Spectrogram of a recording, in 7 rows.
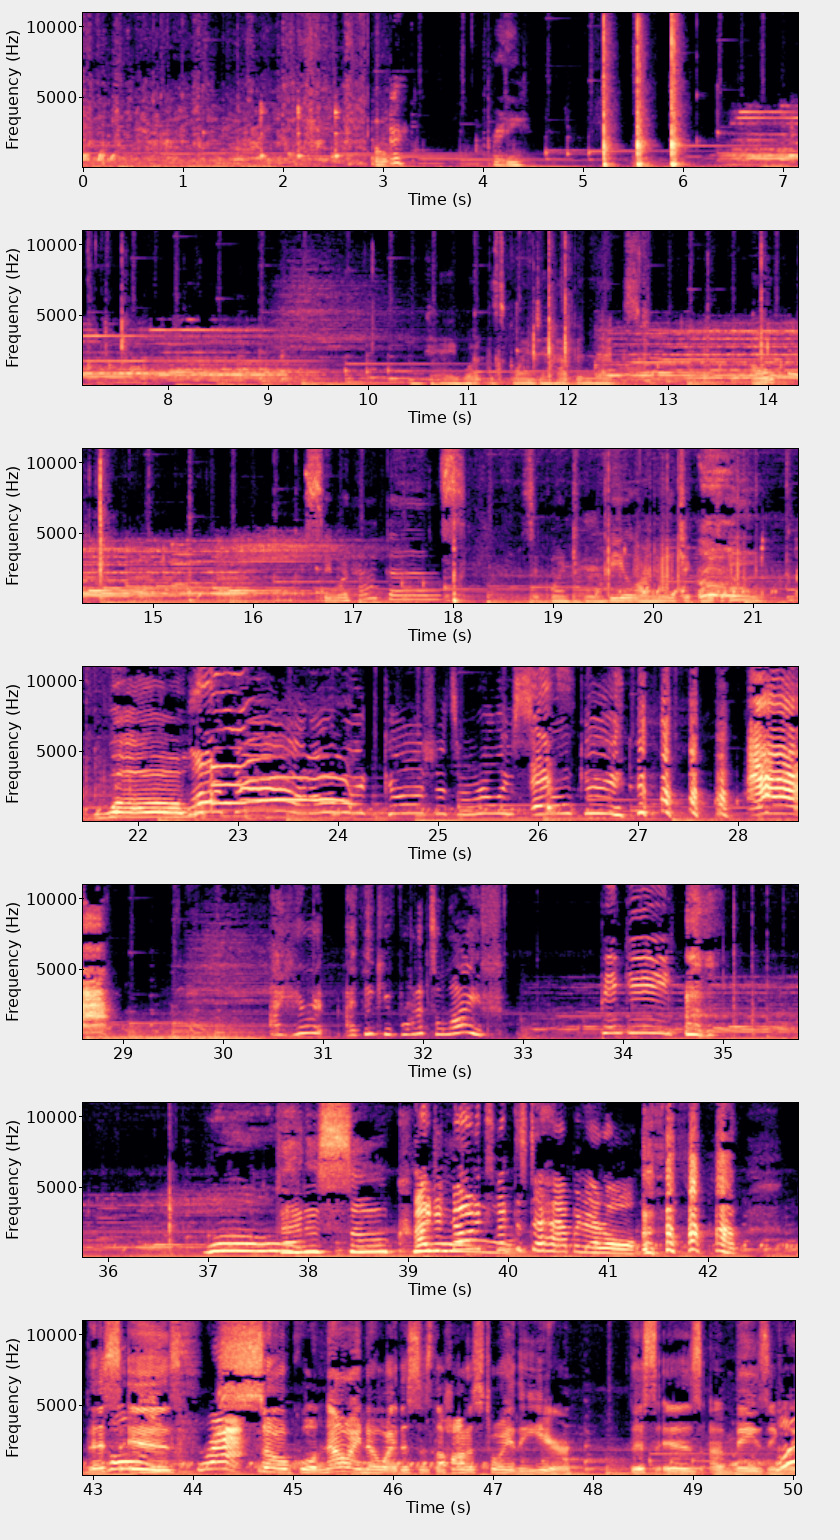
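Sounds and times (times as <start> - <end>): toy cauldron tapping: 5.1 - 6.2
toy playing magical tune: 6.1 - 10.4, 12.3 - 21.8
electronic music of held tones: 6.4 - 9.6.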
